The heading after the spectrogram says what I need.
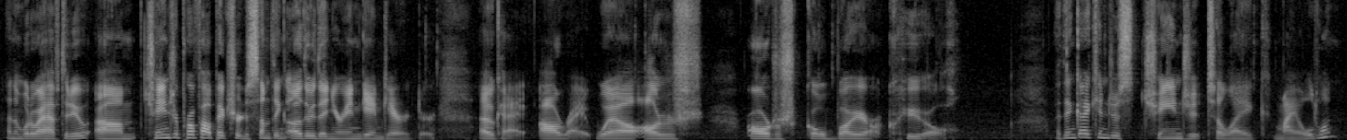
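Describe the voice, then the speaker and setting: A woman's voice: low voice, moderate pace, clear, resonant tone. A woman hosting a livestream, chatting informally, thinking aloud and reading on-screen text. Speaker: livestream host and player.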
